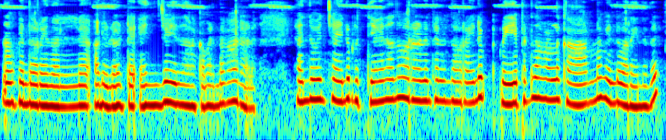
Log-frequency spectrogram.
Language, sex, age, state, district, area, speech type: Malayalam, female, 18-30, Kerala, Kozhikode, urban, spontaneous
